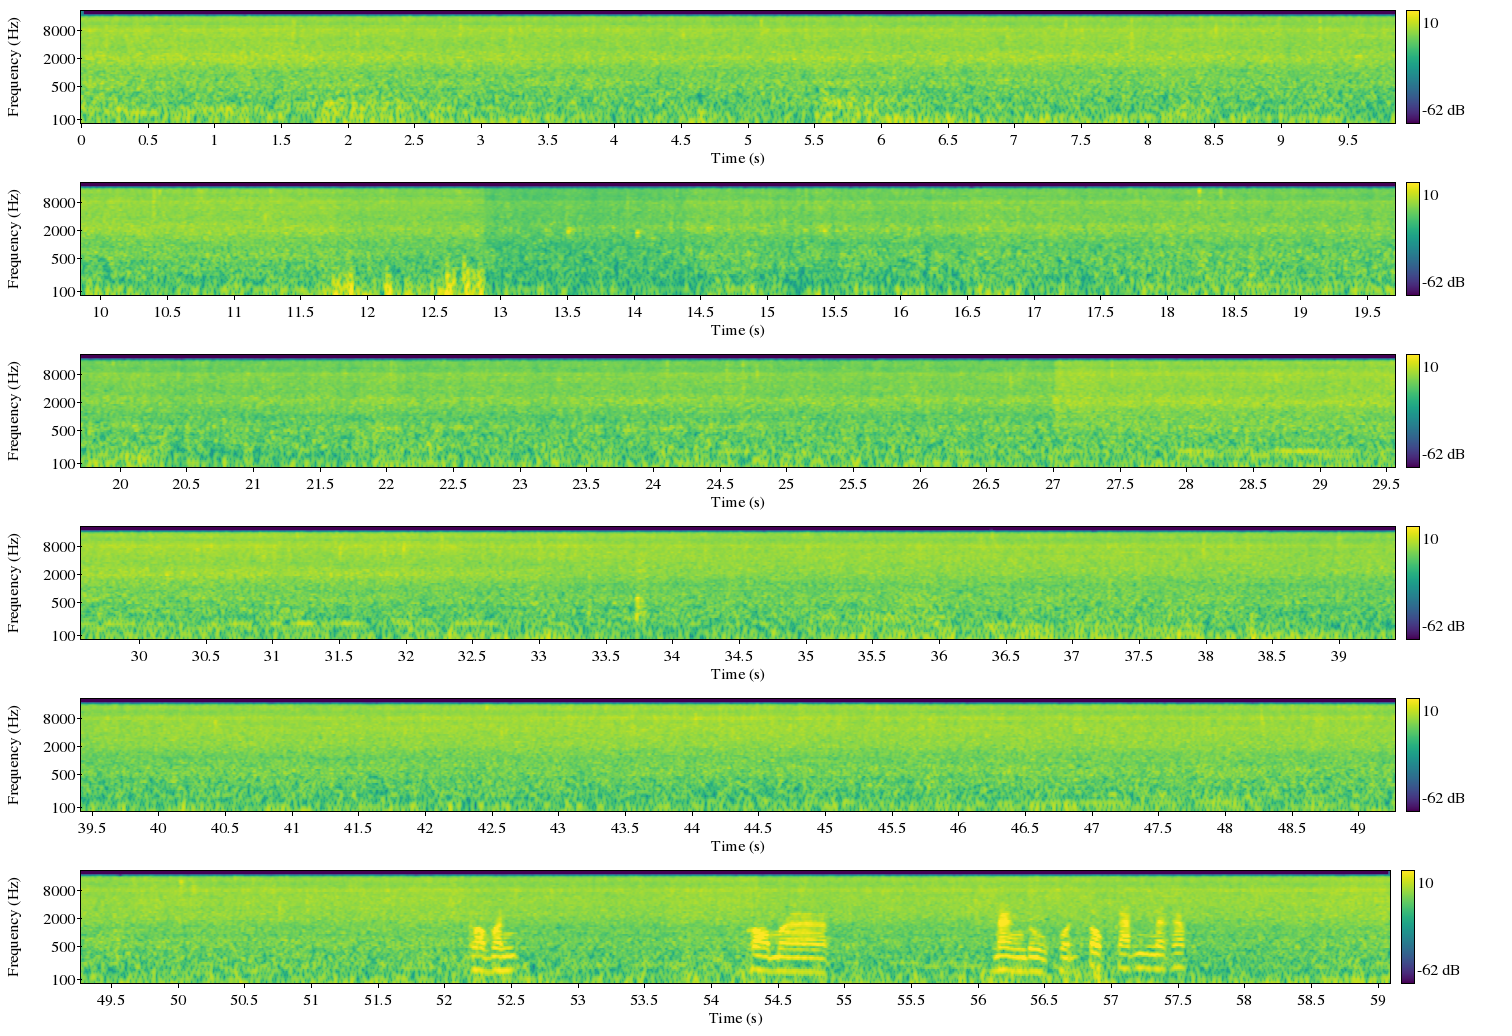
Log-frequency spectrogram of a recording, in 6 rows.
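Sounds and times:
heavy rain pouring on trees: 0.0s - 59.0s.

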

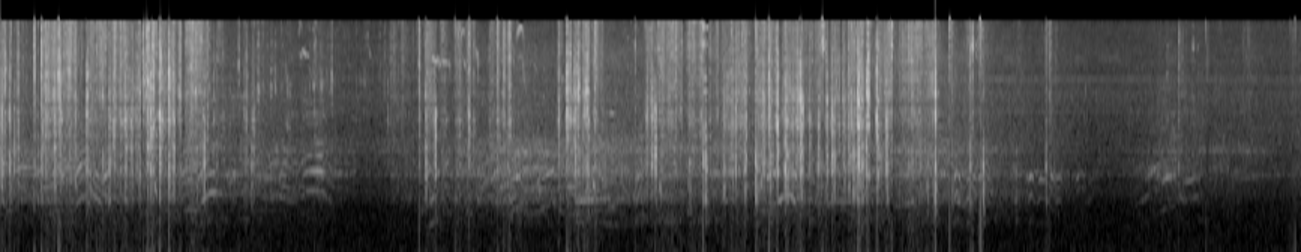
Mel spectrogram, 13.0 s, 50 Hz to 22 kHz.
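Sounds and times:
plastic packaging crinkling and tearing: 0.0s - 9.9s
small hardware clicks: 0.0s - 10.6s, 11.6s - 12.2s.

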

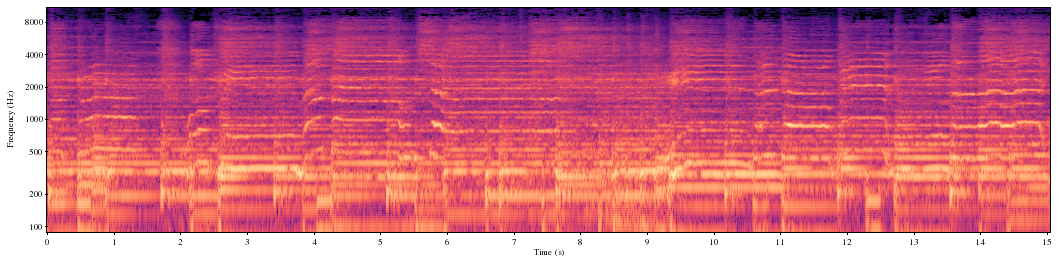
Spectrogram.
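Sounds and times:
instrumental backing music: 0.0s - 15.0s
woman singing into a microphone: 0.0s - 15.0s.

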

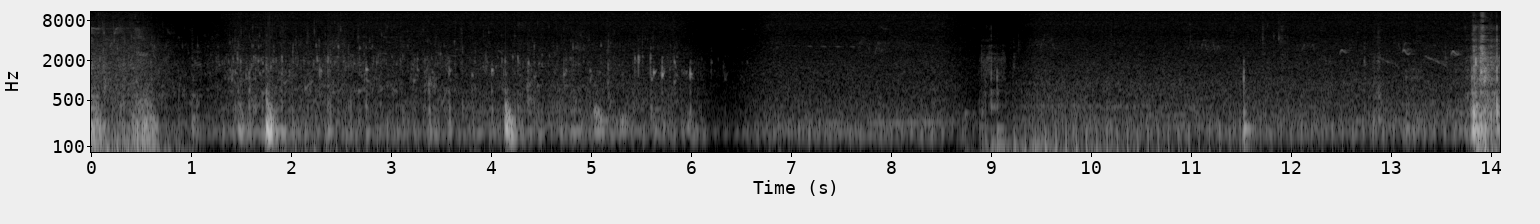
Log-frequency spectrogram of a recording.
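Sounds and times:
paddle strokes with low thud: 0.0s - 5.2s, 8.7s - 12.1s, 13.7s - 14.0s.

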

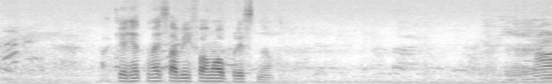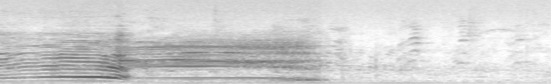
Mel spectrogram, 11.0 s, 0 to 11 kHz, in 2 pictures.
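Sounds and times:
cow mooing: 5.1s - 8.8s.

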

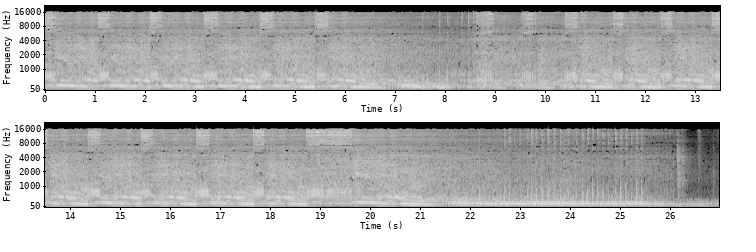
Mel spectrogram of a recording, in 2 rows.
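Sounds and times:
two-stroke engine revving: 0.0s - 26.8s
engine idling: 1.8s - 14.5s, 20.6s - 26.9s.

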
